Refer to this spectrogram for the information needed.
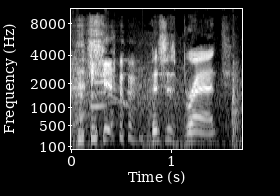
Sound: laughs

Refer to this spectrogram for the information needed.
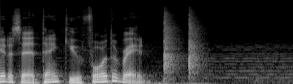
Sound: clap

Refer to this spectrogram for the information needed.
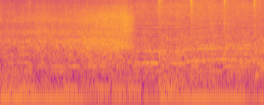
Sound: engine revving

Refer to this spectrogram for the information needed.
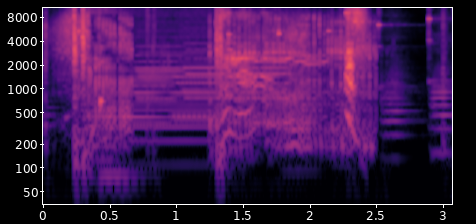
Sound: grunting

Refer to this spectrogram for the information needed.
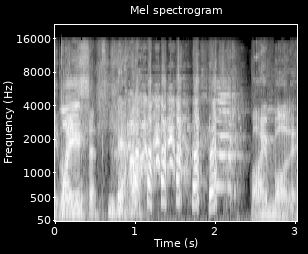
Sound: laughter

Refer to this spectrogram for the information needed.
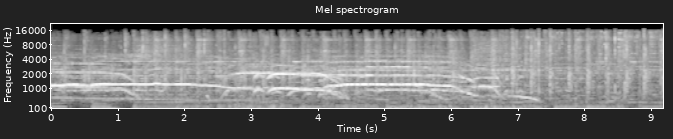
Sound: cheering and applause

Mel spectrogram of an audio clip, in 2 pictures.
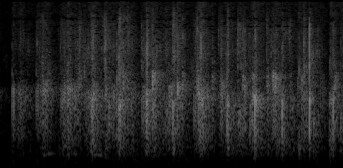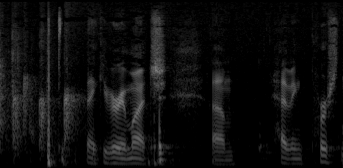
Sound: applause

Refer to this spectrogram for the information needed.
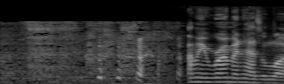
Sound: laughs

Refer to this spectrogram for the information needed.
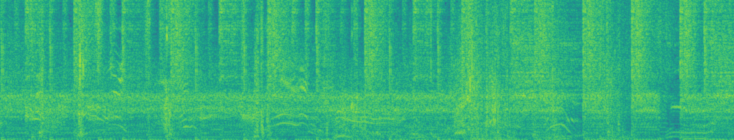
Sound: all grunting

